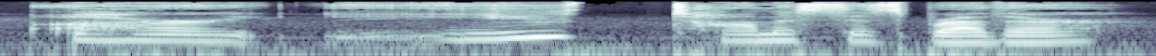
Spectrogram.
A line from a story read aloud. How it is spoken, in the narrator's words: She stammered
